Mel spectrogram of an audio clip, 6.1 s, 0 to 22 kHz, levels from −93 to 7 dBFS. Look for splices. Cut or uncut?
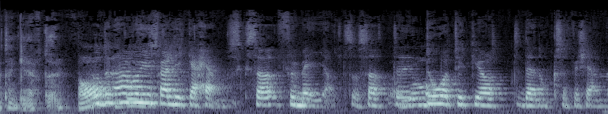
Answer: uncut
